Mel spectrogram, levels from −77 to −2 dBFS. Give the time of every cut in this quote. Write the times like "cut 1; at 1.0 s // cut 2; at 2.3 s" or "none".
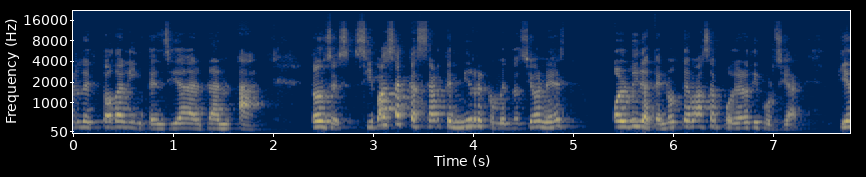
none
